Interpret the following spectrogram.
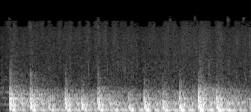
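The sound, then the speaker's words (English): Repeated heavy knocks on a door, a steady series of thuds spaced under half a second apart, loud, with a low rumbling hum underneath. “banging at the door.”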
